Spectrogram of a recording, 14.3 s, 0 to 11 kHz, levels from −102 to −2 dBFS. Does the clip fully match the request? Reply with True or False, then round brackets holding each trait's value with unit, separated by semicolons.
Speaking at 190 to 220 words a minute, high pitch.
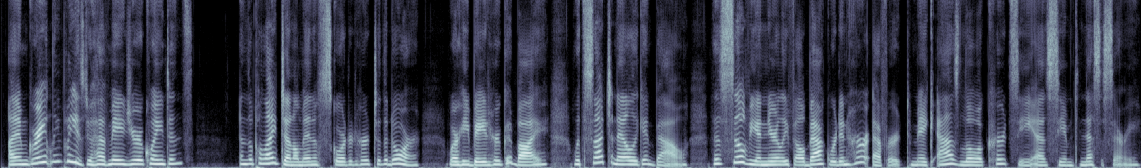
True (195 wpm; 250 Hz)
